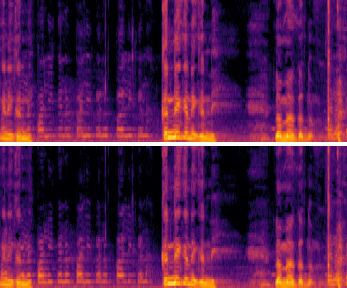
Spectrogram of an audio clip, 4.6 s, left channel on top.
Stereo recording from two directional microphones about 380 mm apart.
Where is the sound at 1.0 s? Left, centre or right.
Right.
